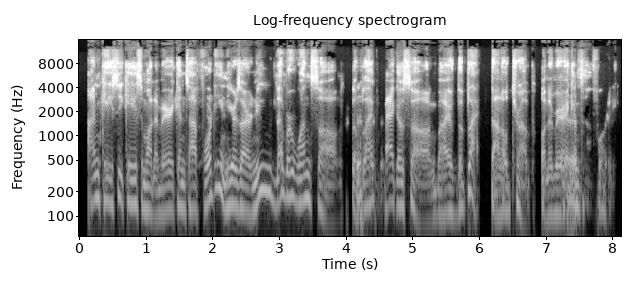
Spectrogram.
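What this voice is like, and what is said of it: Casey Kasem radio DJ impression. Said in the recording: “great impression”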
